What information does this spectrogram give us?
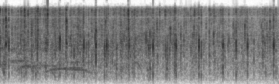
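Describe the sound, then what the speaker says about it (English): An audience at a film festival introduction bursts into dense, lively applause, many hands clapping close and loud throughout, with faint crowd murmur underneath. "Let's give a round of applause."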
